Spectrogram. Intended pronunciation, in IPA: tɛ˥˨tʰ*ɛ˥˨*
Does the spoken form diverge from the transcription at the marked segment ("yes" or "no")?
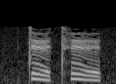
no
